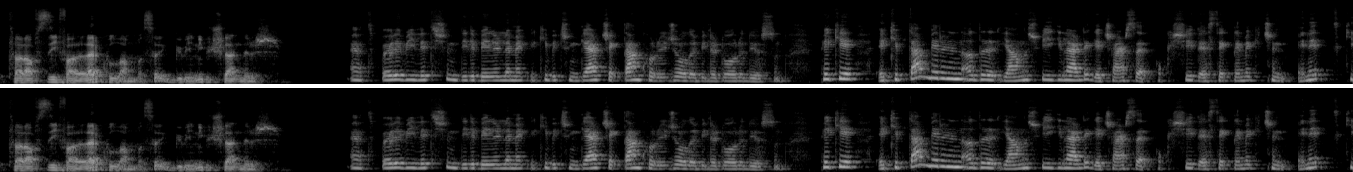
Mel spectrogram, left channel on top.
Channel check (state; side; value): normal; both; correlation 0.96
